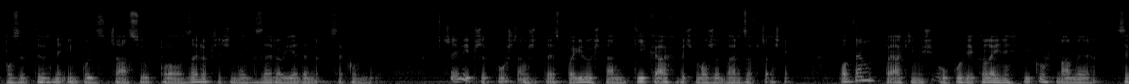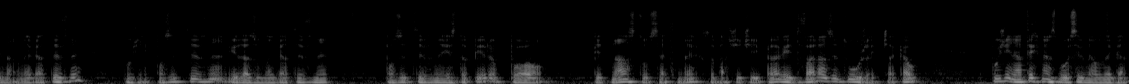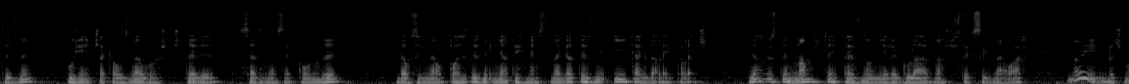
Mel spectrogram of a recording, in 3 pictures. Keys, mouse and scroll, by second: 1.6-4.5 drag, 9.3 click, 12.3-16.6 drag.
